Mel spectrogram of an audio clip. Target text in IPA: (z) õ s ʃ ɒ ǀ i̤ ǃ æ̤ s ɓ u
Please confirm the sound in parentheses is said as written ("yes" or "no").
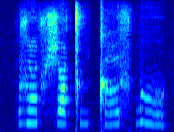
yes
